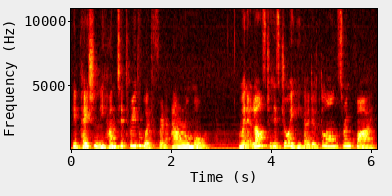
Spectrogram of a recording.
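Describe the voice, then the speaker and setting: A woman reading a children's book aloud in expressive storybook narration, like a teacher reading to pupils. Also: a little high, normal speed. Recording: echoey room with faint noise.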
